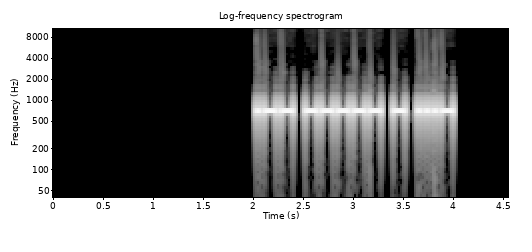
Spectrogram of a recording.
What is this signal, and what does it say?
Morse code, heard as a keyed tone, about 30 wpm, 700 Hz. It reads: W0TV
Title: USA Call Signs - 4 Characters - Repeated 3x - 30wpm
